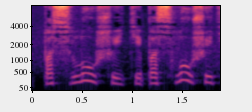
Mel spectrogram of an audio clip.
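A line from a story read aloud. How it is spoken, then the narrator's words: Exclaimed. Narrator (Russian): воскликнула она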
